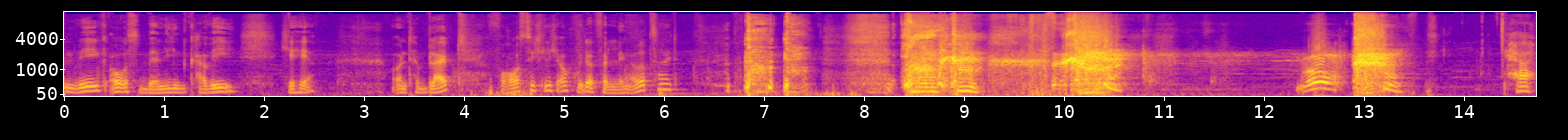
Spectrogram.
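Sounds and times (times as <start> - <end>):
speech: 0.0 - 2.6, 3.3 - 7.1, 12.4 - 13.4, 14.5 - 14.7
raspy throat clearing: 6.7 - 7.5, 8.4 - 10.8, 12.9 - 13.5
loud coughing fit with harsh coughs: 6.7 - 7.6, 8.3 - 10.8, 12.9 - 13.5.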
